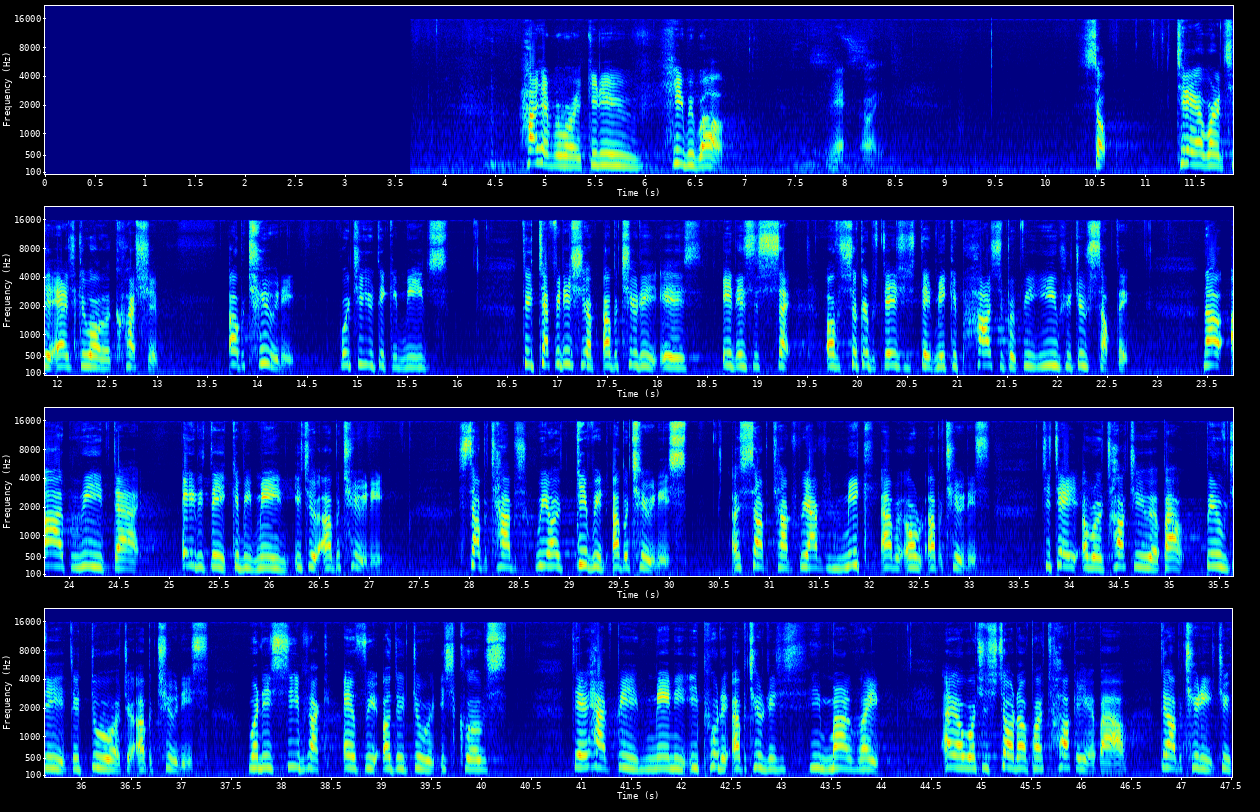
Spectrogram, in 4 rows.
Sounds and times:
Speech: 4.8s - 6.9s, 7.5s - 8.5s, 10.4s - 13.0s, 13.7s - 16.0s, 16.7s - 22.8s, 23.5s - 27.2s, 27.9s - 40.3s, 40.9s - 47.5s.

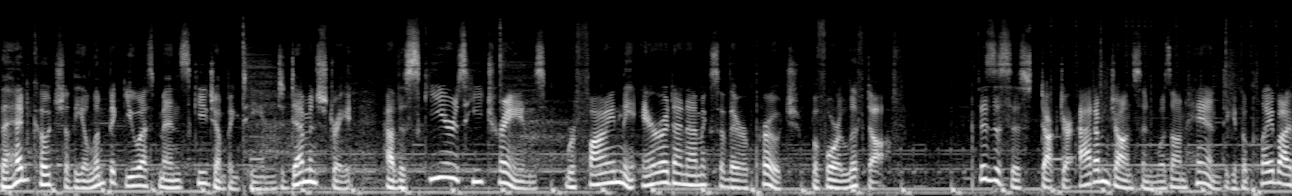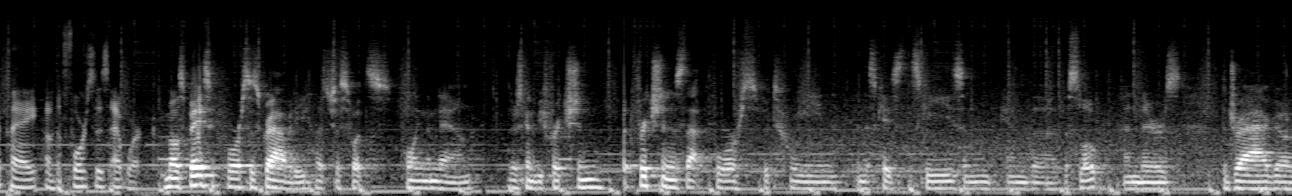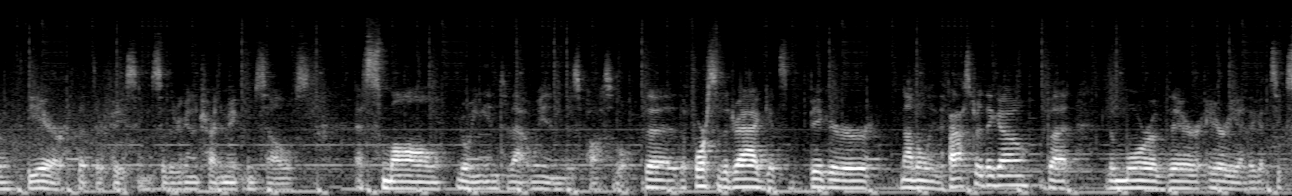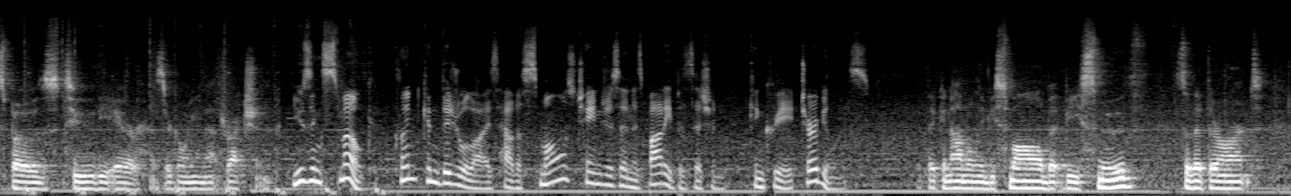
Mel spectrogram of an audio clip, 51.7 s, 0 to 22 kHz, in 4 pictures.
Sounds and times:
Speech: 0.0s - 9.0s, 9.8s - 51.5s
Music: 0.0s - 51.6s.

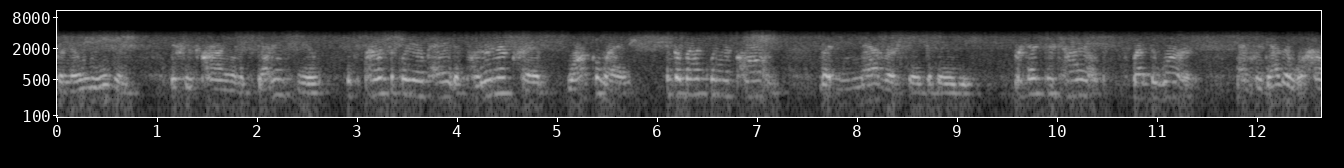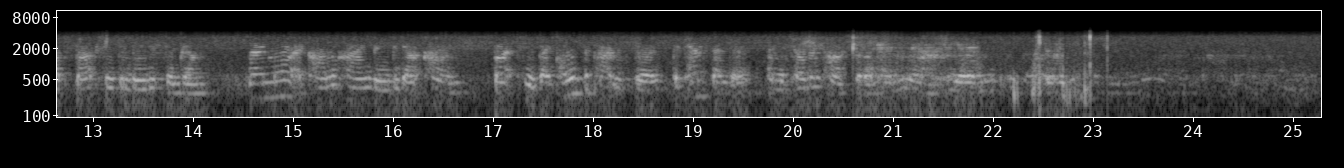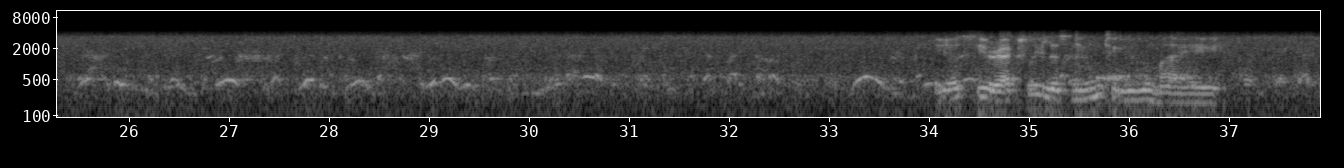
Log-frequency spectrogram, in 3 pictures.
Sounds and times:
Speech: 0.0s - 22.8s, 34.0s - 37.0s
Radio: 0.0s - 37.9s.

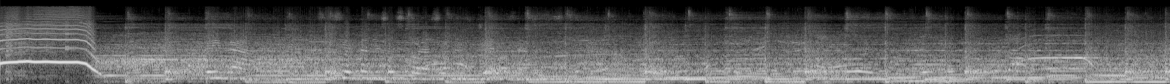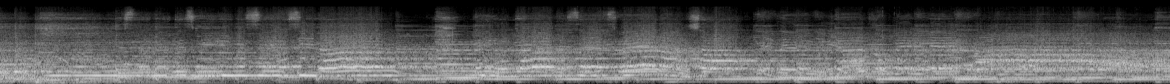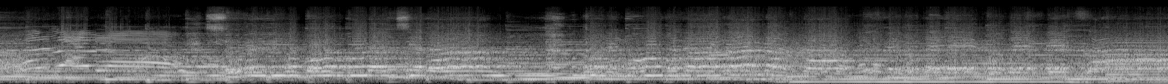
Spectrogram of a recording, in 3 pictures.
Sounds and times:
Music: 0.0s - 35.0s.

